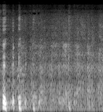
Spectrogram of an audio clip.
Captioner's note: laughter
